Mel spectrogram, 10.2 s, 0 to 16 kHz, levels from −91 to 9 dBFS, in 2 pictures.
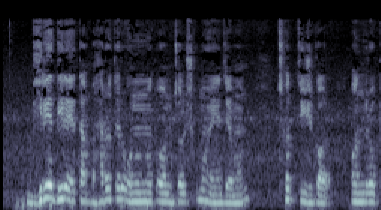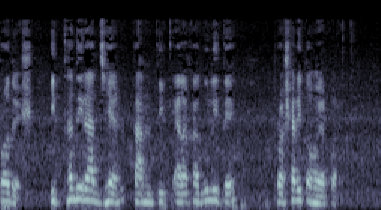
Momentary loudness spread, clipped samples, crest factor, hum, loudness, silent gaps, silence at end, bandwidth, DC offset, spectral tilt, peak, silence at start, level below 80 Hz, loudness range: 9 LU; under 0.1%; 22 dB; none; -21 LUFS; none; 0.6 s; 11.5 kHz; under 0.1%; -5.5 dB/octave; 0 dBFS; 0.2 s; -50 dBFS; 4 LU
